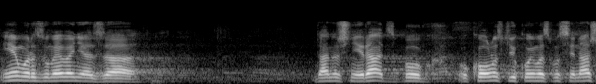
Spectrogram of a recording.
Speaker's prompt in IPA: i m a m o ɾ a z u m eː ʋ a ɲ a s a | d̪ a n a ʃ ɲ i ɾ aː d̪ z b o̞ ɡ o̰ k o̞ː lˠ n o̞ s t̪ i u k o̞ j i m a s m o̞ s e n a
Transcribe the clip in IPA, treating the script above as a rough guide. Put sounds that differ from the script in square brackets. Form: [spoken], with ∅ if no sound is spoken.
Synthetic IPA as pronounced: i m a m o ɾ a z u m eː ʋ a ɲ a [z] a | d̪ a n a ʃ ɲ i ɾ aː d̪ z b o̞ ɡ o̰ k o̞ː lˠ n o̞ s t̪ i u k o̞ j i m a s m o̞ s e n a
